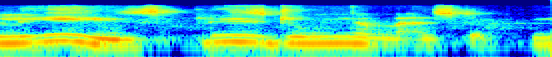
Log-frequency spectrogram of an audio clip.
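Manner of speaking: put-on begging. Retelling begging the doctor on one's knees: retelling own begging. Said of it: "down on my knees and I begged him".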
